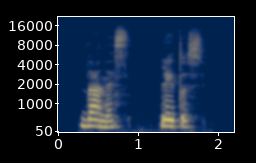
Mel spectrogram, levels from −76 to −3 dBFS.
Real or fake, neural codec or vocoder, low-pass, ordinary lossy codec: real; none; 19.8 kHz; none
